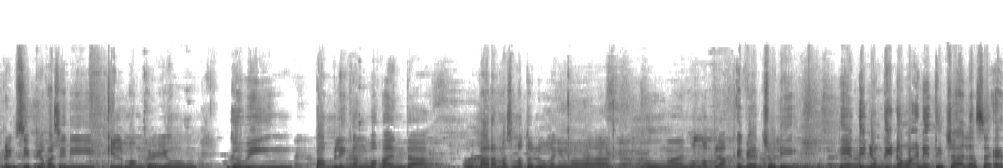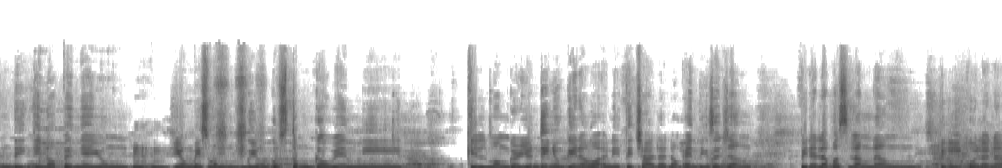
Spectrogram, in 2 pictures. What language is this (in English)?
Filipino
